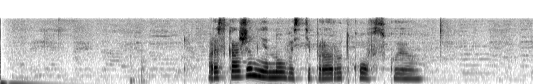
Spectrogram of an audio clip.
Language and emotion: Russian, neutral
